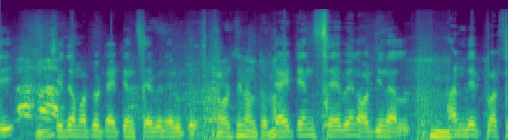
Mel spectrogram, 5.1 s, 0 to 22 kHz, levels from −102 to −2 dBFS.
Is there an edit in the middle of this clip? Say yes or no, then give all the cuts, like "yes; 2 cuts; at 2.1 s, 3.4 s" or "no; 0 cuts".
yes; 1 cut; at 2.0 s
